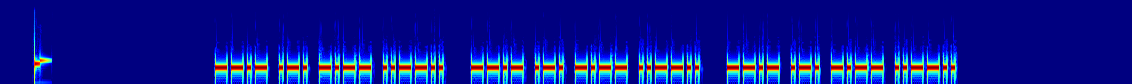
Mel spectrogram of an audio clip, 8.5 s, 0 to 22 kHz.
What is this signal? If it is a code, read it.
Morse code, heard as a keyed tone, about 40 wpm, 700 Hz. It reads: QRY? QRY? QRY?
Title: Q-Codes Repeated 3x 40wpm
